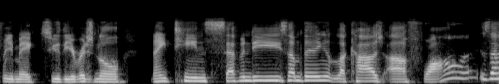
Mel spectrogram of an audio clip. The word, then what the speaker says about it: La Cage aux Folles: a very close remake to the original 1970-something La Cage aux Folles. Is that how you pronounce that? I don't know. La Cage aux Folles, yeah. Oh, okay. La Cage aux Folles, which is 1978.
